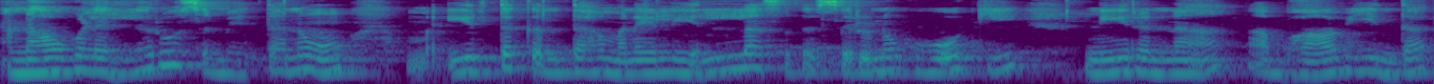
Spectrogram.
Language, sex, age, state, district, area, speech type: Kannada, female, 60+, Karnataka, Chitradurga, rural, spontaneous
